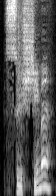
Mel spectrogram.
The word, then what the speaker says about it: Tsushima: Tsushima?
